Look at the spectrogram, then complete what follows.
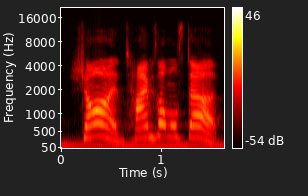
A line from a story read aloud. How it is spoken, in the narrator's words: yell out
